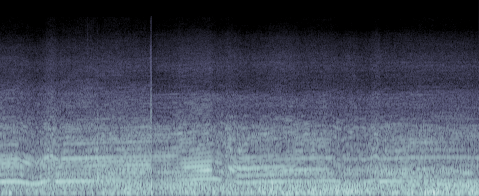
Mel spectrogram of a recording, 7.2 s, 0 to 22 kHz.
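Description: A 200 cc single-cylinder motorcycle engine revving hard under acceleration, its pitch climbing steadily, with a sudden drop about three and a half seconds in as it shifts up a gear, over a low rumble of wind and road noise.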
